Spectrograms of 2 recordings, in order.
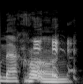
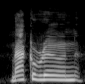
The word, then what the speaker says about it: macaron: yes you said it right from little blue macaron here they are the vicks welcome thank you thank you happy to be here yeah welcome okay real fast macaroon macaron yes what's the difference so a macaroon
